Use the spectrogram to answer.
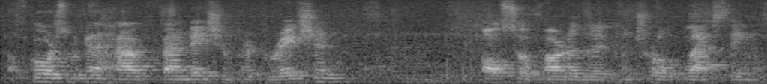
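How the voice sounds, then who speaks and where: A man's voice: mid-range voice, little pitch movement, moderate pace. A young man giving a student team presentation, hesitant, with many filler sounds and restarts, recorded far off in an echoey, noisy room.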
